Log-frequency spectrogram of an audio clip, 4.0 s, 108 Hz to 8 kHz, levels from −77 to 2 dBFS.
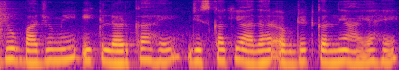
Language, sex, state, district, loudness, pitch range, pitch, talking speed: Hindi, female, Maharashtra, Gondia, -17 LUFS, 185-200 Hz, 190 Hz, 195 wpm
